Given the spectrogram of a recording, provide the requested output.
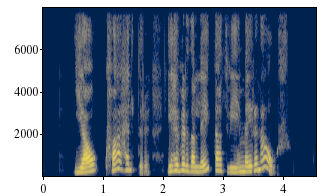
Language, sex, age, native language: Icelandic, female, 30-39, Icelandic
